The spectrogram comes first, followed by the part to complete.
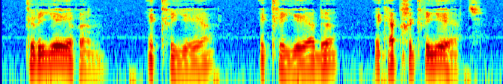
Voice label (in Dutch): creëren ik ik, Dutch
